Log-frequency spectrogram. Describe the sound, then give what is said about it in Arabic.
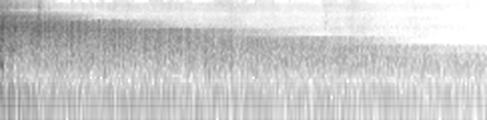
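A newly gifted cannon is test-fired once, a loud booming blast at the very start trailing into a long rumbling decay that slowly fades. “وصديقنا خوشقدم راسه وقال في سيف إنه يجرب المدفع أول ما وصل. فعمر يا ابني انت وهو واضرب كده وسمعني صوته.”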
